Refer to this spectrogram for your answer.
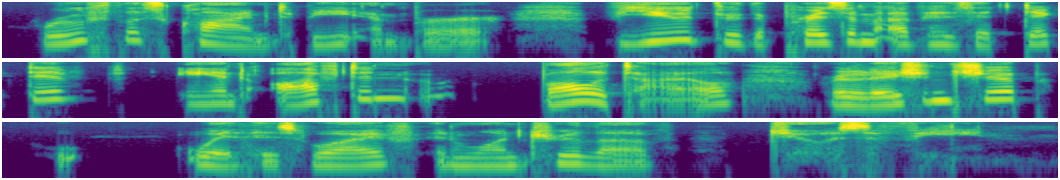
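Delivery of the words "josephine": very quiet whisper for dramatic effect. Reading a movie plot description aloud, whispered. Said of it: "I whispered that like that".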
